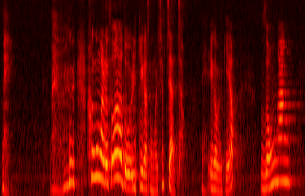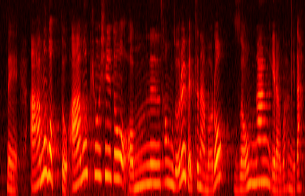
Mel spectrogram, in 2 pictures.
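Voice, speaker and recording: High-voiced woman teaching a language lesson. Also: sing-song. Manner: patient, repeats words slowly for learners to follow. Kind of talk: online language lecture.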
